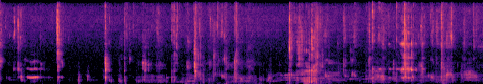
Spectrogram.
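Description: A person chewing a mouthful of spaghetti carbonara close to a clip-on microphone: irregular short mouth sounds and clicks.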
